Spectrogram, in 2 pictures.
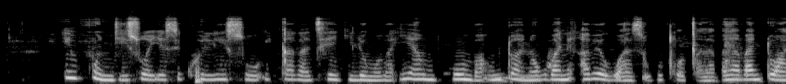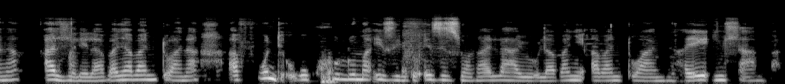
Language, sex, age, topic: North Ndebele, female, 18-24, education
